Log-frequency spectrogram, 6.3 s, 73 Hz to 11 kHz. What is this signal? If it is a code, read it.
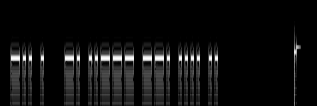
Morse code, heard as a keyed tone, about 21 wpm, 700 Hz. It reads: DE N2GHI
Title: USA Callsign DE Callsign 20wpm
